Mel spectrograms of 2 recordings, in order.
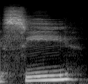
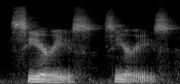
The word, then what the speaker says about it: series: So I'm not really saying, like, for example, if I say series, that doesn't sound right.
